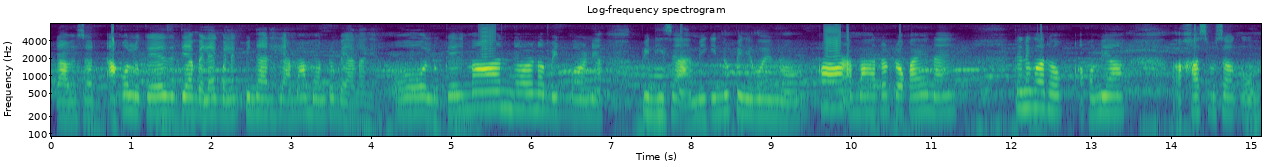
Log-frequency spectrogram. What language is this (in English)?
Assamese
